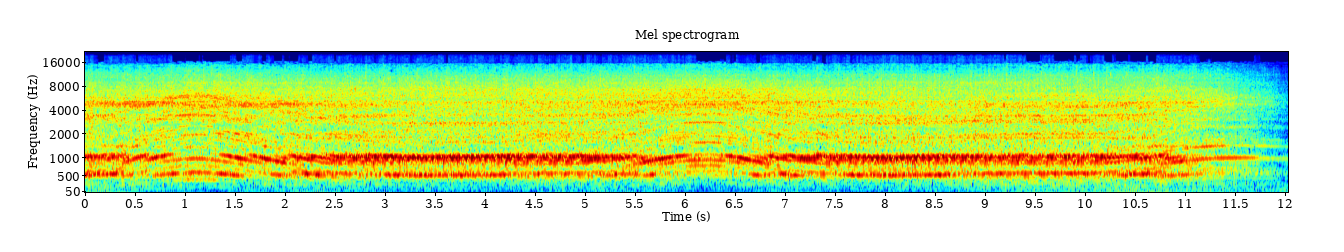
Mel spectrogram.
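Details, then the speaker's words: 2004 Honda Civic LX 1.7L, front of engine: steady high whirring whine wavering slightly in pitch while running; alternator front bearing believed shot, though power steering pump also suspected (no belt tensioner fitted). Alternator being replaced. "noise that it's creating pretty sure the front bearing on it is shot"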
